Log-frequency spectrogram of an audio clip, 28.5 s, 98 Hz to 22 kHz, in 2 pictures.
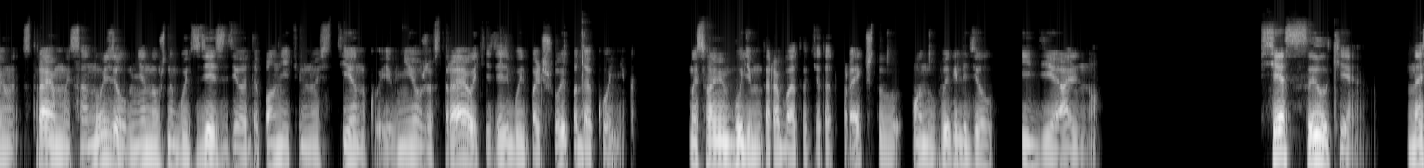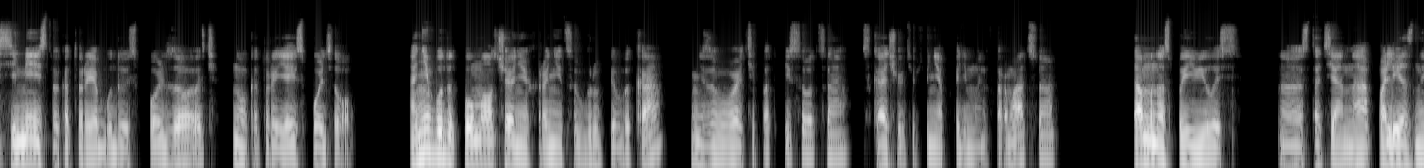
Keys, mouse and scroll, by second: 4.7 scroll up 1, 4.9 middle click, 7.9-8.5 scroll up 1, 8.8 middle click, 11.7 scroll up 1, 11.8 middle click, 13.9 middle click.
